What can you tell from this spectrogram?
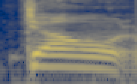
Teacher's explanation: d and t sound that kind of bookend that word are so sharp. They're stops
